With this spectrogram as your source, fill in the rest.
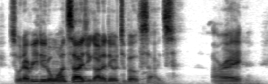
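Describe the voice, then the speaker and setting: A man's voice with audible room echo. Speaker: math teacher. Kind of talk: recorded lesson video. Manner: casual, filler-heavy.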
